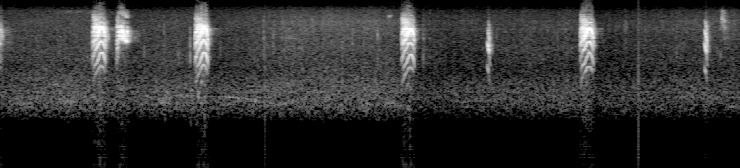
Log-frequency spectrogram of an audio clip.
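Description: A brambling gives harsh, nasal, wheezy calls, about eight at irregular intervals of a few seconds, over a faint steady hiss.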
